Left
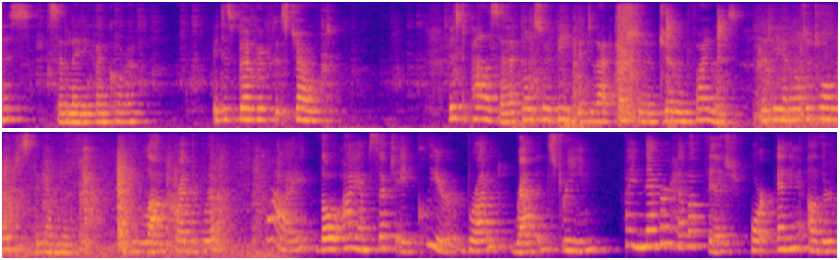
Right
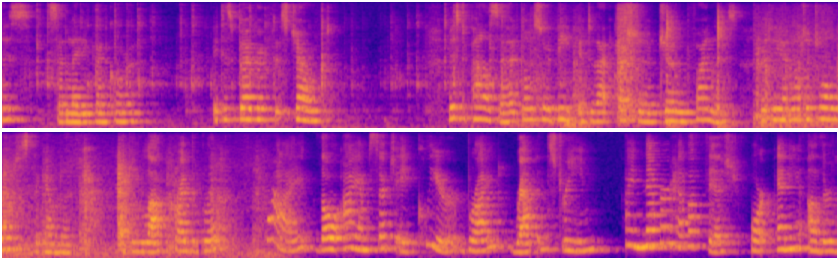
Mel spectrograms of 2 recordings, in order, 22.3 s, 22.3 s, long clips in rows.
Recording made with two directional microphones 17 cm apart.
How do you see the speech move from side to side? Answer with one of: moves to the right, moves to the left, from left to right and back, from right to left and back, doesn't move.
doesn't move.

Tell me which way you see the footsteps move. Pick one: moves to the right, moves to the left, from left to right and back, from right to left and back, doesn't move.
from left to right and back.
